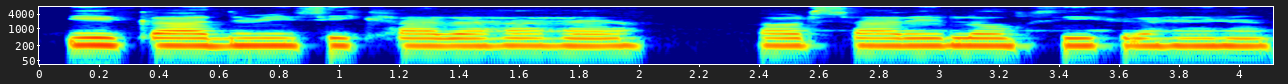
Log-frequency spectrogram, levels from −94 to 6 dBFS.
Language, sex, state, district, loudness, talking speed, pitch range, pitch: Hindi, female, Uttar Pradesh, Ghazipur, -20 LUFS, 160 wpm, 205-210 Hz, 205 Hz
